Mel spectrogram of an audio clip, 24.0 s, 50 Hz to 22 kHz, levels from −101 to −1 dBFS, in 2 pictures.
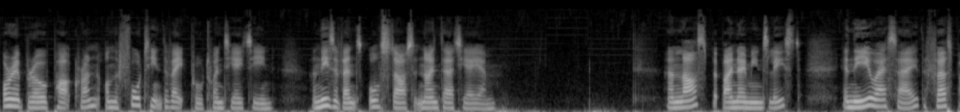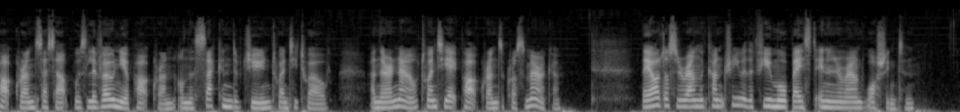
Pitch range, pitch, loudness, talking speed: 155-195 Hz, 170 Hz, -36 LUFS, 165 wpm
